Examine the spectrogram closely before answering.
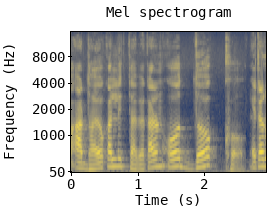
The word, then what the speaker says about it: অধ্যক্ষ: হবে অশিক্ষিত এটাকে আমরা অধ্যক্ষ বলি না বলে অধ্যক্ষ অর্থাৎ অ কে একটু ওর মত উচ্চারণ করি এজন্য ও দিবে ধলা আছে না এটাকে দ আর ধকার লিখতে হবে কারণ অধ্যক্ষ এটার উচ্চারণ হচ্ছে অতপর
